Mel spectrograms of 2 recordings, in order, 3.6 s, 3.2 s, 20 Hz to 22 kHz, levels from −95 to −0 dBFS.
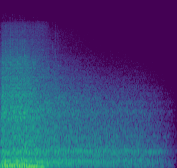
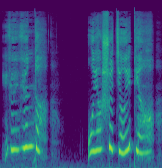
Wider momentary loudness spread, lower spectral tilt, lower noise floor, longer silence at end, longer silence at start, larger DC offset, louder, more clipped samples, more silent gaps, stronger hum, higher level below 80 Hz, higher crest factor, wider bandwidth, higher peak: first, 21 LU vs 9 LU; first, -6 dB/octave vs -0.5 dB/octave; second, -56 dBFS vs -63 dBFS; about the same, 0.3 s vs 0.2 s; about the same, 0 s vs 0.1 s; neither; second, -33 LUFS vs -22 LUFS; neither; neither; neither; first, -38 dBFS vs -62 dBFS; about the same, 18 dB vs 16 dB; second, 12.5 kHz vs 17 kHz; second, -16 dBFS vs -8 dBFS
